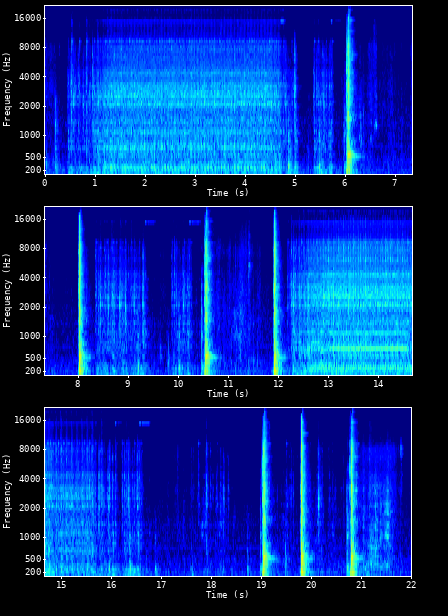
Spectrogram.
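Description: Loud domestic sewing machine stitching around a welt on a vest, running in two long sustained bursts with a steady motor whir, separated by sharp clicks and knocks from handling and adjusting the machine.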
